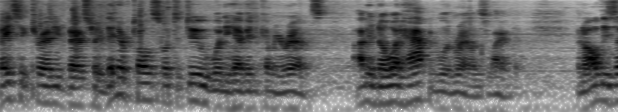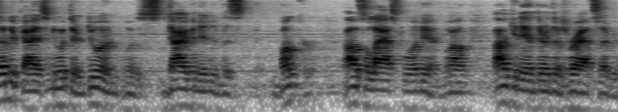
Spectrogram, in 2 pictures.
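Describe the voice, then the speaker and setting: A man with an American accent at a very fast pace, fairly low pitch and ordinary pitch variation, with audible room echo. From US Midwest (Kansas). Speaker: war veteran and history teacher. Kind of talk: interview testimony. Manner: halting.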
